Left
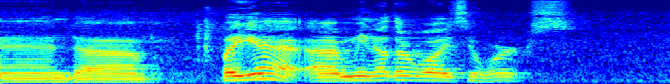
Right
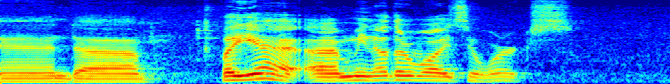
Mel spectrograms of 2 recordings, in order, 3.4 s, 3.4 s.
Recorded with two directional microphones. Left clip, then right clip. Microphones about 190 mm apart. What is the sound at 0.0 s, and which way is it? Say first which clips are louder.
Speech: right 7 dB; 50° right (ahead or behind).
